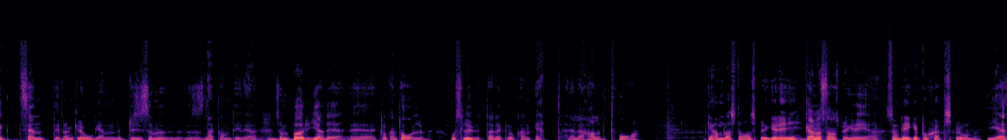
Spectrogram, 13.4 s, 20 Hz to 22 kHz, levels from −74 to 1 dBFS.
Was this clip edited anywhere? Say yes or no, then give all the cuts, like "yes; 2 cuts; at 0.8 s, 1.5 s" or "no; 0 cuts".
no; 0 cuts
